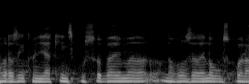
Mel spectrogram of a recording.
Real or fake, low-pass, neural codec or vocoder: fake; 7.2 kHz; codec, 16 kHz, 2 kbps, FreqCodec, larger model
